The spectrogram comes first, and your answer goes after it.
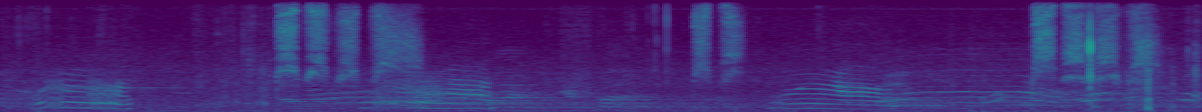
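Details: Mother cat with two kittens in a safe garden: several clear, tonal meows that bend up and down, some drawn out and wavering, with short high clicks and rustles between them outdoors.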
